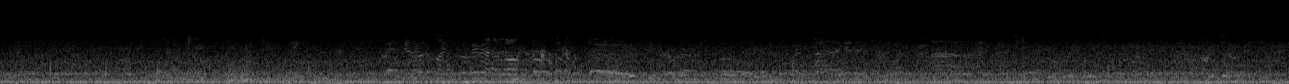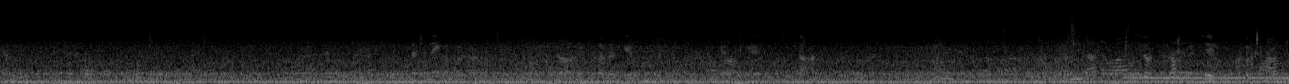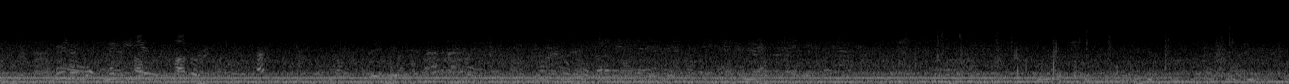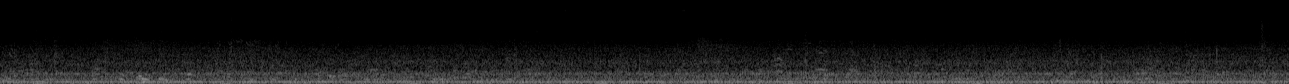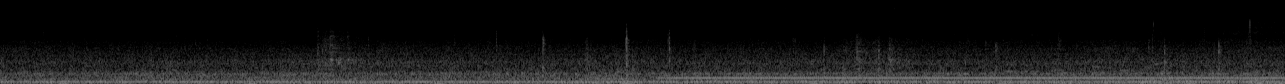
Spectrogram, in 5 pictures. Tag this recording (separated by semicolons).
ambience; exterior; field-recording; netherlands; public-building; university; zoom-h2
